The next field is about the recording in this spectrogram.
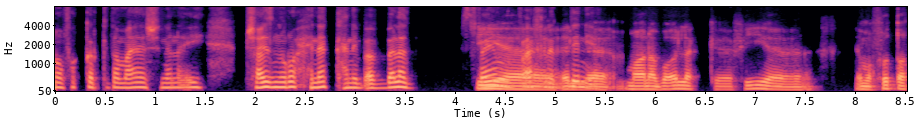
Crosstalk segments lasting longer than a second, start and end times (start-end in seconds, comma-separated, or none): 4.2-5.5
